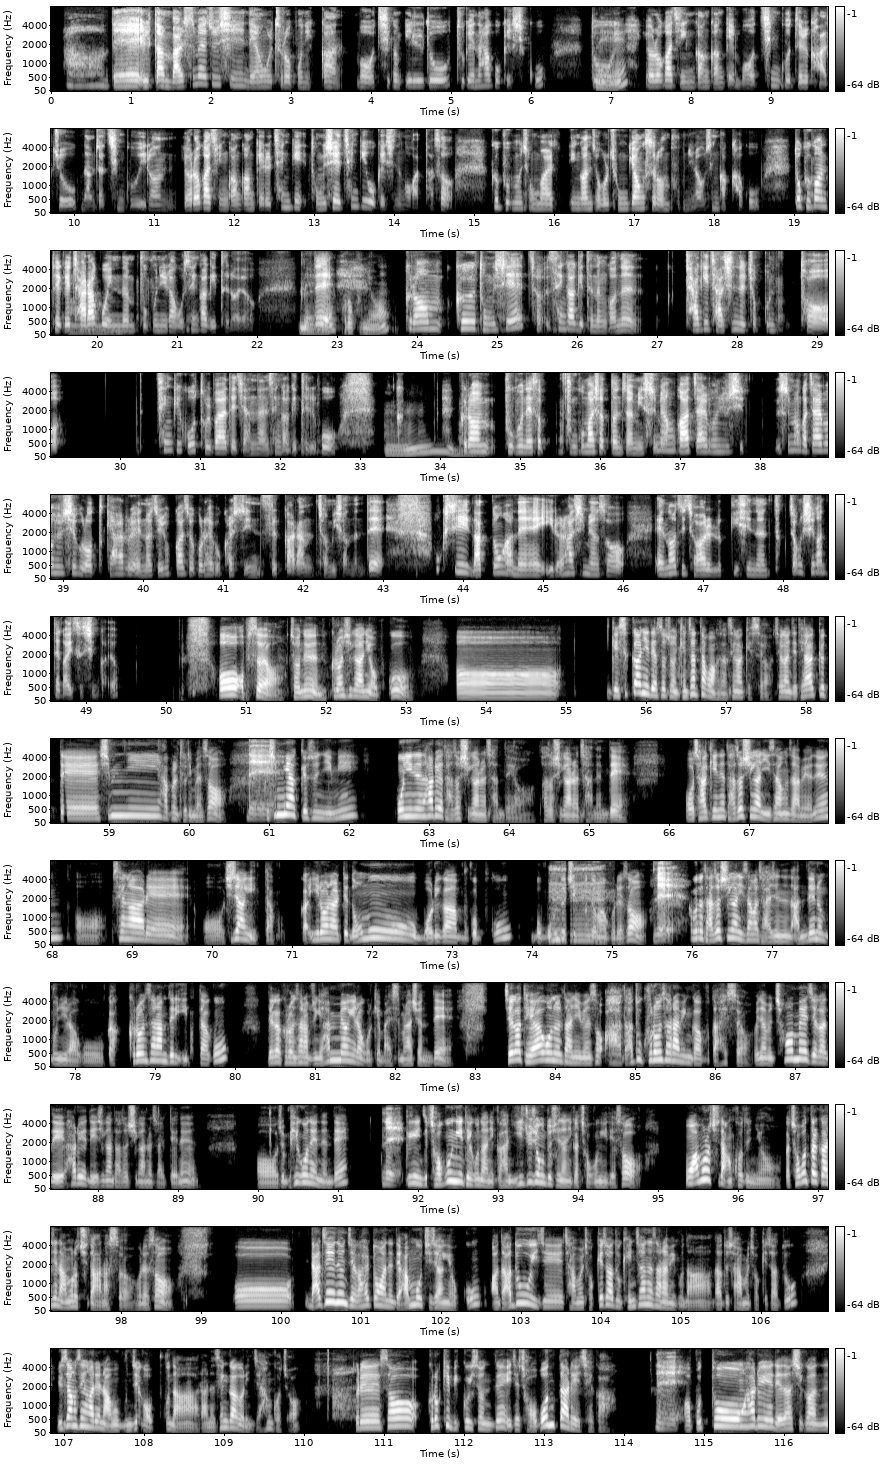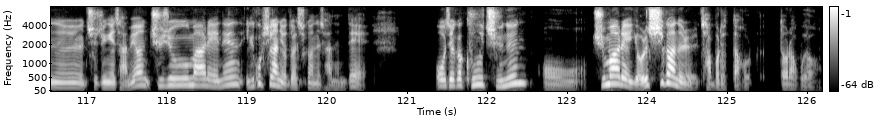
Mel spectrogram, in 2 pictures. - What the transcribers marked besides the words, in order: tapping; other background noise; "있을까.'라는" said as "인쓸까라는"
- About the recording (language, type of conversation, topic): Korean, advice, 수면과 짧은 휴식으로 하루 에너지를 효과적으로 회복하려면 어떻게 해야 하나요?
